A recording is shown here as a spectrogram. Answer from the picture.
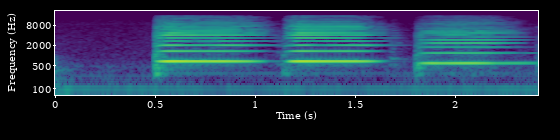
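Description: Violin played with the bow: after a short pause, two separate notes at the same high pitch, then a slightly lower note starts just before the end.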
